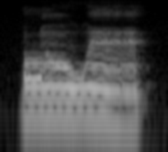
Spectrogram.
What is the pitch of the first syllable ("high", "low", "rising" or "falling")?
low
